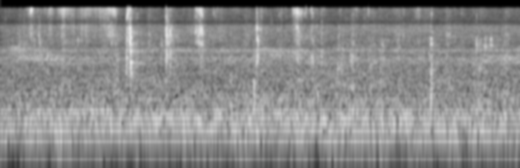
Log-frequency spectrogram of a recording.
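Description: Faint, soft chewing of ripe jackfruit flesh, with a few scattered small wet clicks from the mouth and from fingers pulling bulbs out of the opened fruit.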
